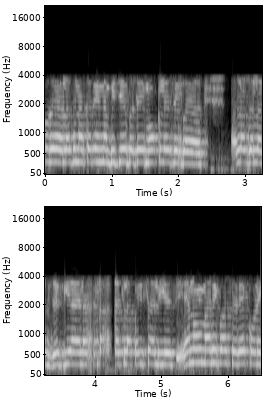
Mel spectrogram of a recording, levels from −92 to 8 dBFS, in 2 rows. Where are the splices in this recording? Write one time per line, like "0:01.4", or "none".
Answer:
none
